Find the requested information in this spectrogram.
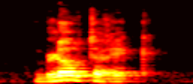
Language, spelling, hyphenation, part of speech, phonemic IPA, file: Dutch, bloterik, blo‧te‧rik, noun, /ˈbloː.tə.rɪk/, Nl-bloterik.ogg
- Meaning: 1. someone who is (nearly) naked, often boldly or in an unconventional place; an exhibitionist 2. the nude, naked state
